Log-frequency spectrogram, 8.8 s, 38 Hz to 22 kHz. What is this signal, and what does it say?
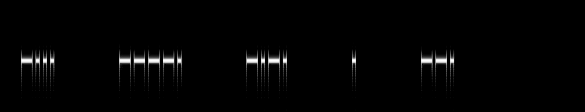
Morse code, heard as a keyed tone, about 22 wpm, spaced as for 8 wpm, 700 Hz. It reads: B9CEG
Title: USA Call Signs - 6 Characters - 6x Character Spacing - 22wpm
